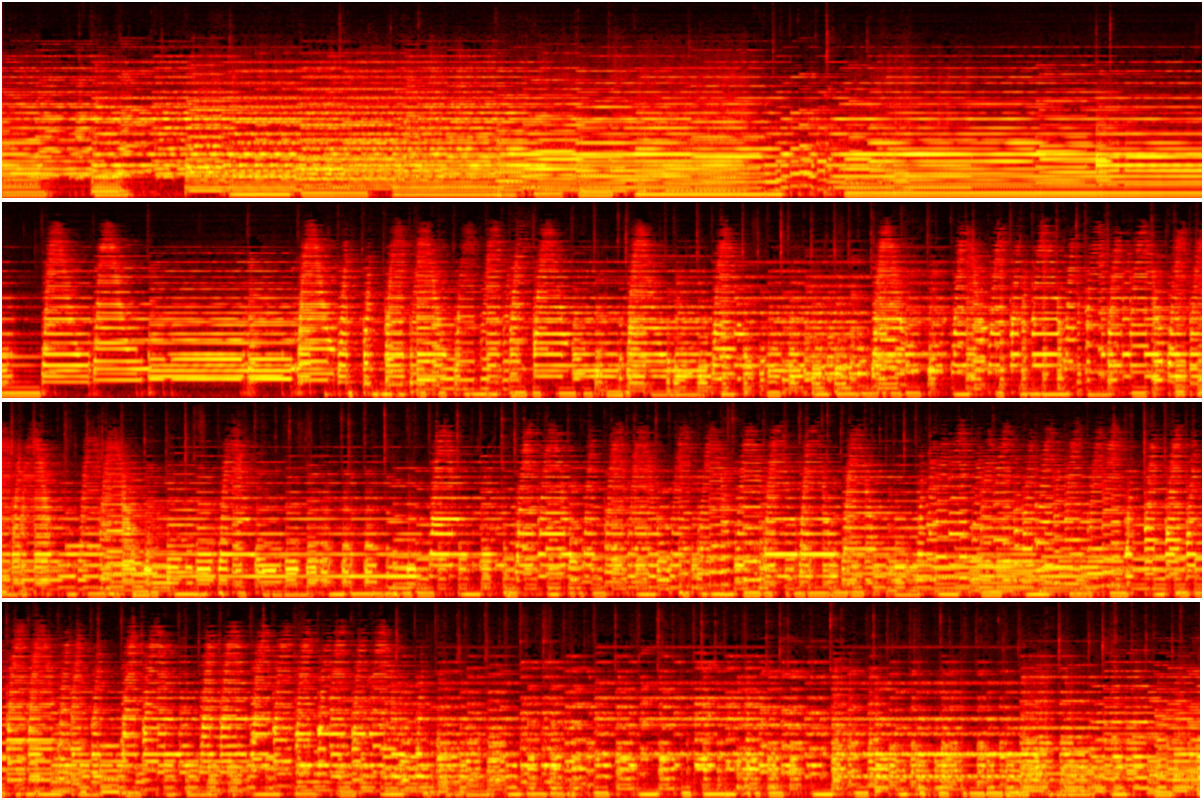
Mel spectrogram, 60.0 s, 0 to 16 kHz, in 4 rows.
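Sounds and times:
low pedal-bass notes: 0.0s - 59.9s
organ playing chords: 0.0s - 59.9s.

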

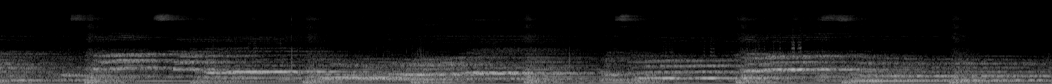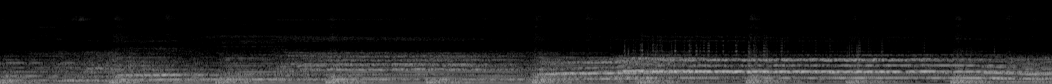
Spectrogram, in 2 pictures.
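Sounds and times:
women singing gospel song: 0.0s - 21.0s.

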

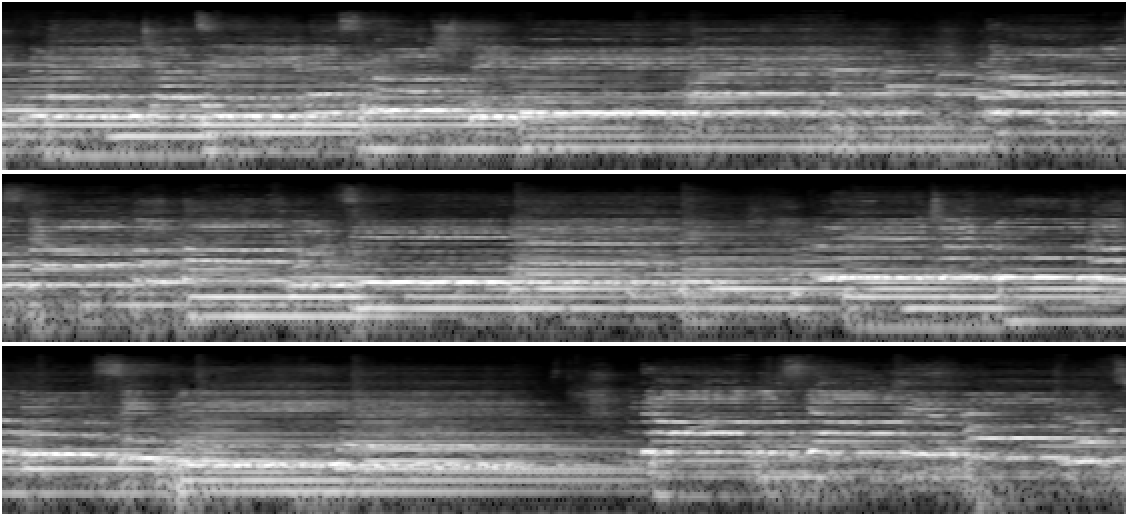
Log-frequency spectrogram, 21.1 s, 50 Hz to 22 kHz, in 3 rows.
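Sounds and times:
women singing a hymn duet: 0.0s - 21.0s.

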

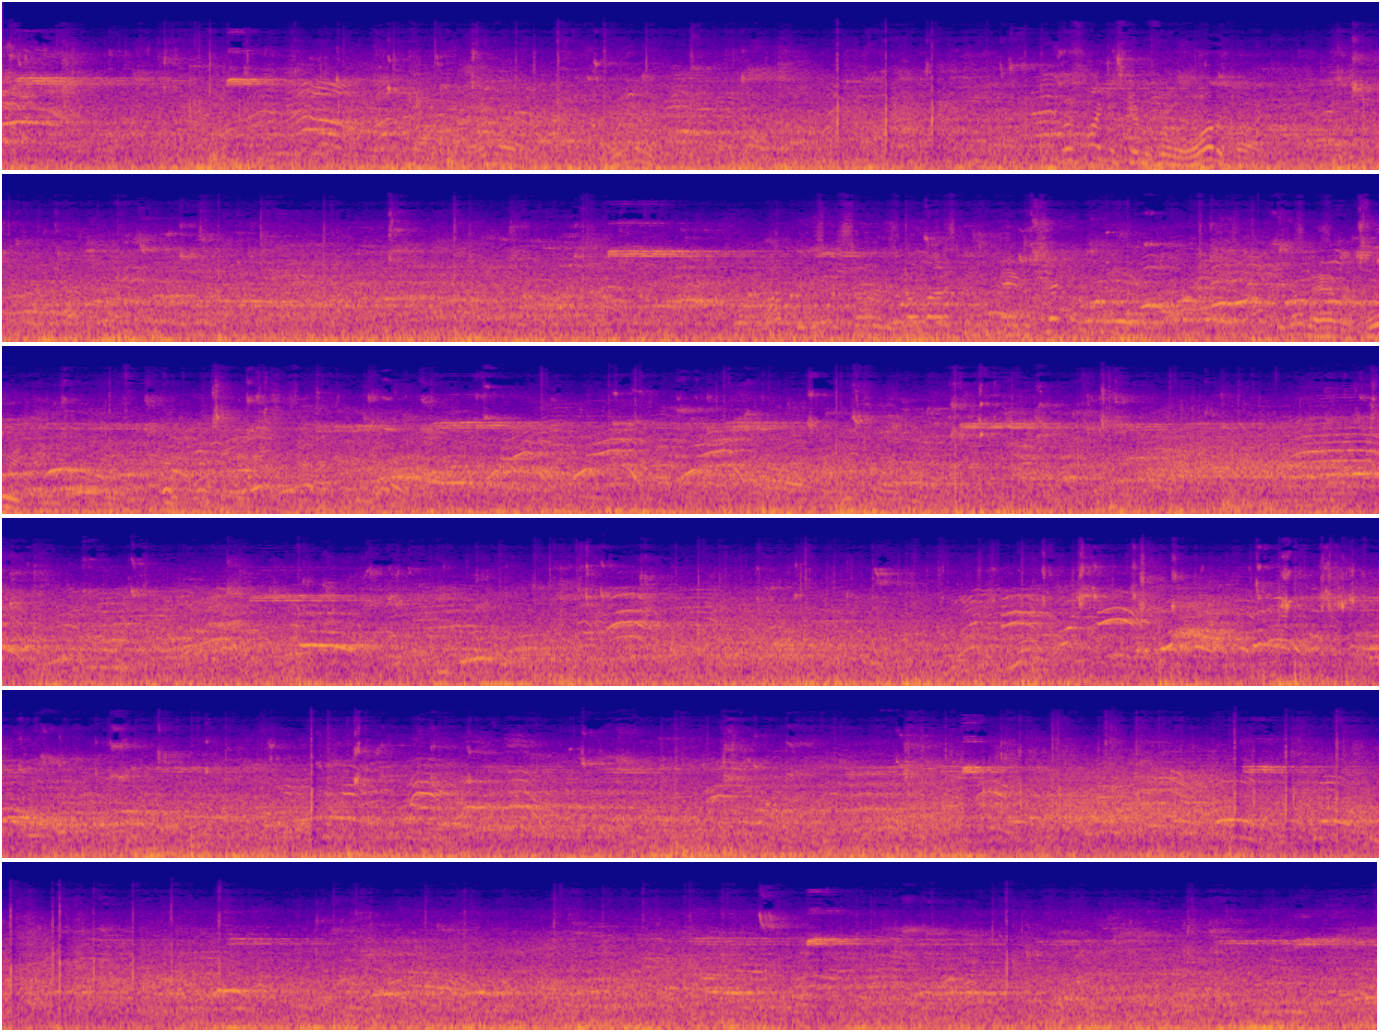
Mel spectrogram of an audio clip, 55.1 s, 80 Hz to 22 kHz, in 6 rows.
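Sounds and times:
murmur of voices: 0.0s - 55.0s
sneakers squeaking: 0.0s - 55.0s
basketball bouncing: 9.4s - 12.5s, 32.8s - 34.6s, 41.0s - 43.0s.

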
